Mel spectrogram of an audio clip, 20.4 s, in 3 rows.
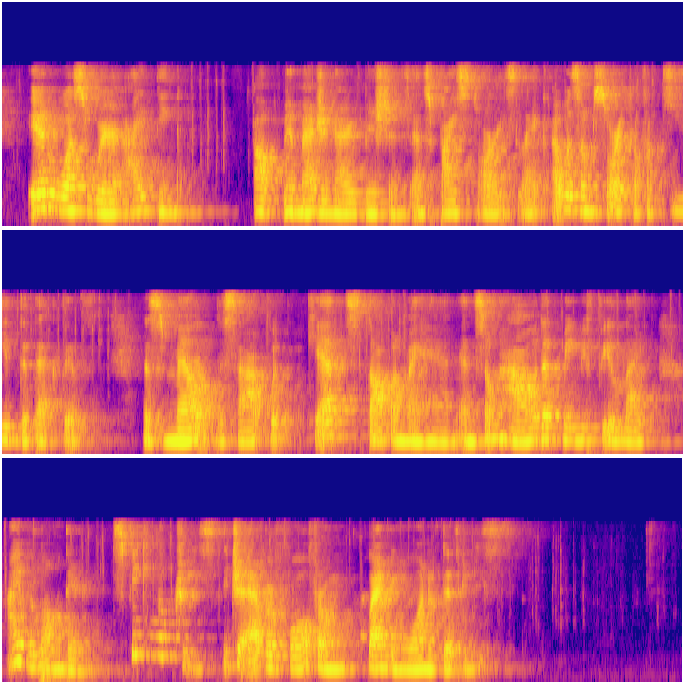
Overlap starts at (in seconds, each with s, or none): none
